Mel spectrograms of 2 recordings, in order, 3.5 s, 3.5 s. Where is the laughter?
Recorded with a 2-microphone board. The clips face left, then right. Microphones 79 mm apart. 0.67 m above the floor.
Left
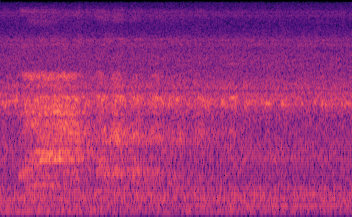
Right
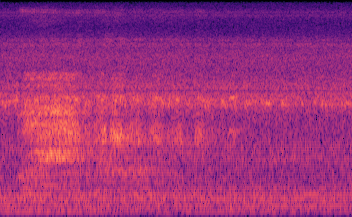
30° right (ahead or behind), 8 m; by 2.5 s 20° right (ahead or behind), 6 m.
